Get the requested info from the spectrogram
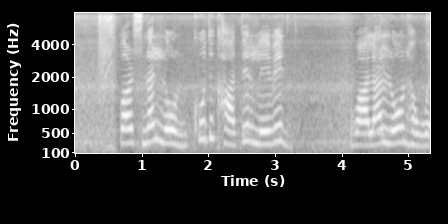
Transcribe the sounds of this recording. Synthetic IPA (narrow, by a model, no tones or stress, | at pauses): pəɾsnəlːoːnkʰʊd̪kʰaːt̪ɪɾleːʋe | ʋaːlaloːnɦɐʊeː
